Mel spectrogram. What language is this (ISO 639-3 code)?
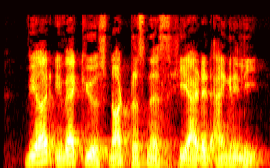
eng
